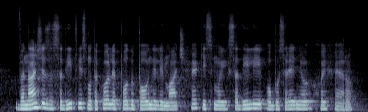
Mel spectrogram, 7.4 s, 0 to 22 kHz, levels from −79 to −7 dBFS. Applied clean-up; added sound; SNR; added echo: none; none; none; none.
